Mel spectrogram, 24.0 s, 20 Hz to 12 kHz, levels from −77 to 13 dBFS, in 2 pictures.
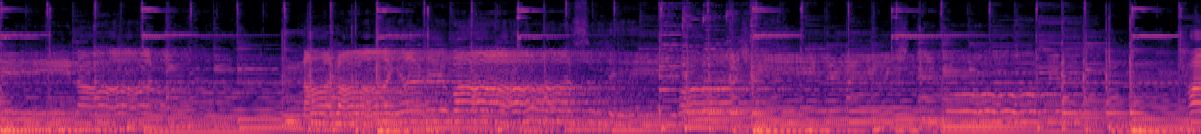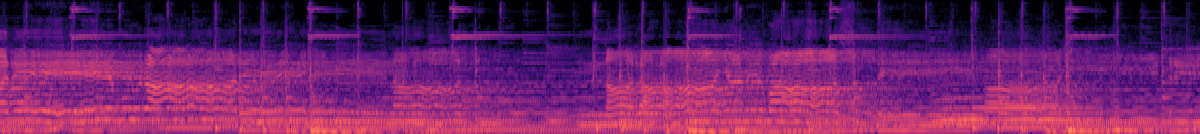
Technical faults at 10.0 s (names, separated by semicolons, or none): none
